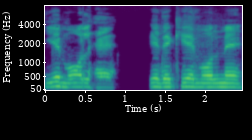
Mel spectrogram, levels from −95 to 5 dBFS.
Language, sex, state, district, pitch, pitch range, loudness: Hindi, male, Bihar, Gopalganj, 140 Hz, 135-145 Hz, -23 LUFS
